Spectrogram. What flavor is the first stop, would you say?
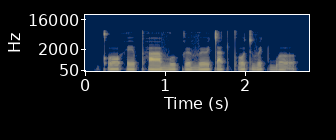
ejective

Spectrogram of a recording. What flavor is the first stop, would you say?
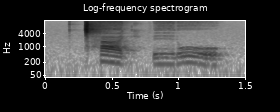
click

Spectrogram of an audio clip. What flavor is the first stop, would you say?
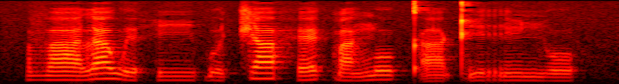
implosive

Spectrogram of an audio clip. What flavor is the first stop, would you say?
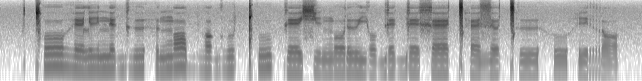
click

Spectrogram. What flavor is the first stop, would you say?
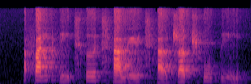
aspirated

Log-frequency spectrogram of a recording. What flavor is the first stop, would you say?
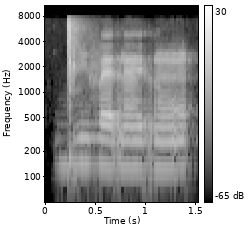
click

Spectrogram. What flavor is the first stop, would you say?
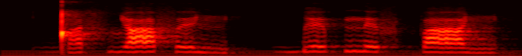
click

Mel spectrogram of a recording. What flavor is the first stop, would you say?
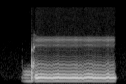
plain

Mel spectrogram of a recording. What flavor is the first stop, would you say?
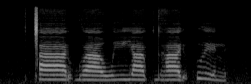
click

